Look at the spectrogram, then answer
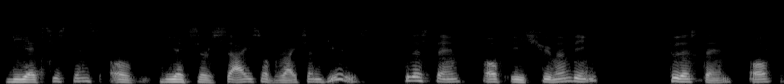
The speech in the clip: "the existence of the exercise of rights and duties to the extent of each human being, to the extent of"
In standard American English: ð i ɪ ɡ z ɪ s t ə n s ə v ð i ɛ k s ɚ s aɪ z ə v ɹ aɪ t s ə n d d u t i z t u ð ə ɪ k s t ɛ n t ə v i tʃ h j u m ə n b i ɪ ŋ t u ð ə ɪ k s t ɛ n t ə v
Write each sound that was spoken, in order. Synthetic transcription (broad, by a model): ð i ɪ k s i s t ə n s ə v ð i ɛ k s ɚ s aɪ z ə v ɹ aɪ t s ə n d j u t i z t u ð ə s t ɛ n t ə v i tʃ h j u m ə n b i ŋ t u ð ə s t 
